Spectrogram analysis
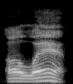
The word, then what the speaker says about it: Alain: Lots of good, encouraging words from our friend Alain. Sorry, I almost said Alan. I almost did it. I almost didn't. It's Alain.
